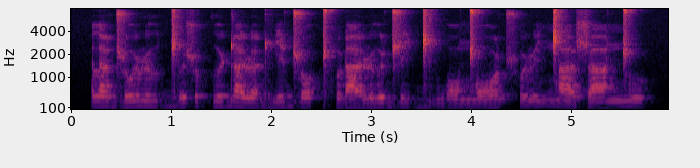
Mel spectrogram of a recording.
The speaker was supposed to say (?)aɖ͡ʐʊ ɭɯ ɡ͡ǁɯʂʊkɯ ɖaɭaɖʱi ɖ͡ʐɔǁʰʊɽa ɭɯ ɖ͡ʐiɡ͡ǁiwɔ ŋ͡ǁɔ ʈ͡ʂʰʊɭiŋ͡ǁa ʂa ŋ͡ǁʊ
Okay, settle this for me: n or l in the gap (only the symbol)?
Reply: l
